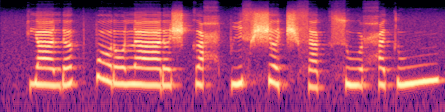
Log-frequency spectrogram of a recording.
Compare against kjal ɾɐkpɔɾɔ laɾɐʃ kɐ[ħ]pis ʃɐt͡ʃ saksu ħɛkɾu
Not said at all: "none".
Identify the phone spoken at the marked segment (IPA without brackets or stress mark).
ħ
